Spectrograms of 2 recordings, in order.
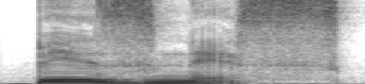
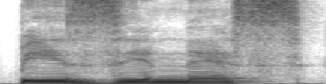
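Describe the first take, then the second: First: It has two syllables, with no middle vowel. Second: It has three syllables, with a middle vowel. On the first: The speaker calls it right. "It should be business. B-I-Z-N-I-S" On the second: The speaker calls it wrong. "This is not buzziness or busyness. There's no I in the middle"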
